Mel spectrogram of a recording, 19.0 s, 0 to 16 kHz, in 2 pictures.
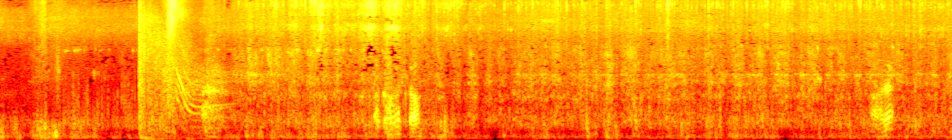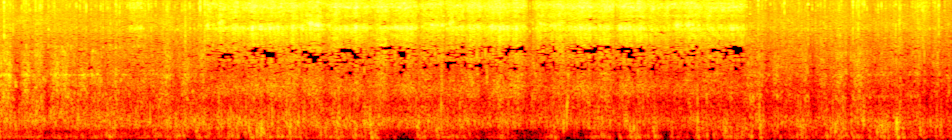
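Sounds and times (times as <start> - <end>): wind buffeting microphone: 0.0 - 9.8
fishing reel being cranked: 2.6 - 19.0.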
